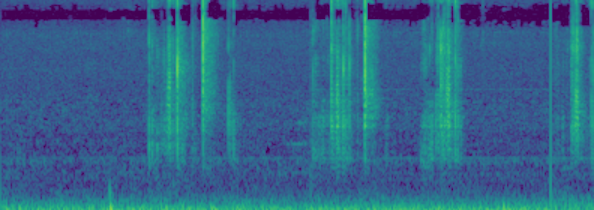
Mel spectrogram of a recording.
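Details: A pet conure grinds its beak in four short, dry, scratchy bursts about a second apart, over a low steady indoor rumble. Conures do this while eating or drifting off to sleep, and it signals they feel comfortable, relaxed, safe and happy.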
